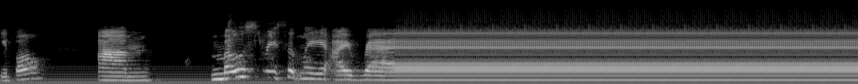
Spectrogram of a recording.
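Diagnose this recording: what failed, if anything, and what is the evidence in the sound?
Mains hum runs through the whole recording: a steady 60 Hz tone about 20 dB below the signal. This is an analogue wiring fault, most likely a ground loop or a nearby transformer coupling the power line into the signal path before conversion.

A system hang loop starts at 3.97 s and lasts to the end. A 20 ms slice repeats exactly, over two hundred times, producing a steady 50 Hz buzz. The driver or buffer stage froze while the hardware kept replaying the same short ring buffer.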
